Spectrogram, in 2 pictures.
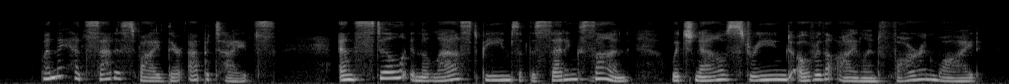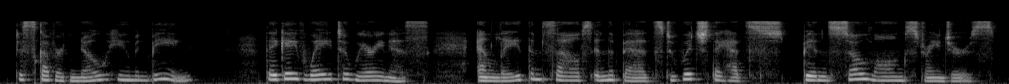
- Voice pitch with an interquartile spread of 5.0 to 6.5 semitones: Yes, average, 5.3 semitones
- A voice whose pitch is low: No, high, 195 Hz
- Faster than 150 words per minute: No, average, 145 wpm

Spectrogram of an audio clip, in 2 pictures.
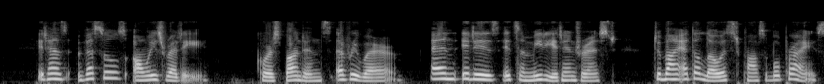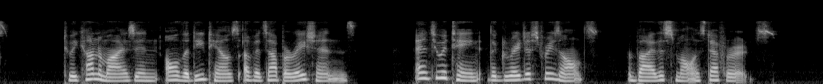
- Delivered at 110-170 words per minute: Yes, average, 140 wpm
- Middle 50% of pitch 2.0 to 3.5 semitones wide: No, average, 5.1 semitones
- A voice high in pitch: Yes, high, 195 Hz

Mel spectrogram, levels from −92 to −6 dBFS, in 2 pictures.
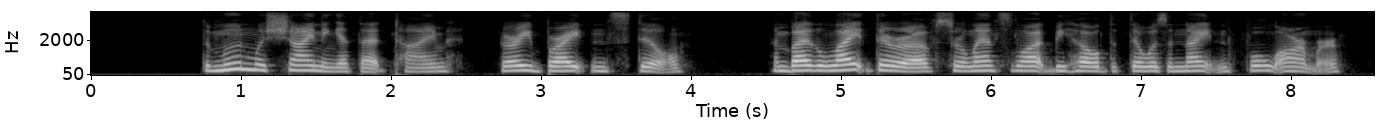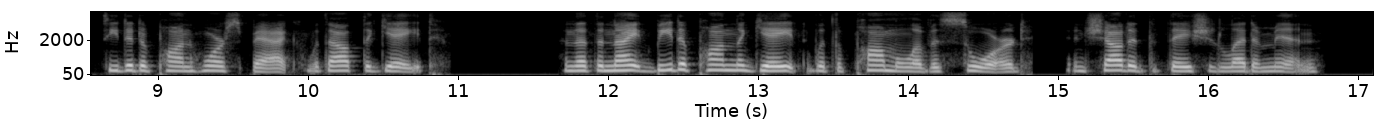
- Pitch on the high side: Yes, high, 215 Hz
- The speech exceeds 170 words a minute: Yes, average, 195 wpm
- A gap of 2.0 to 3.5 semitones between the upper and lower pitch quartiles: Yes, average, 2.7 semitones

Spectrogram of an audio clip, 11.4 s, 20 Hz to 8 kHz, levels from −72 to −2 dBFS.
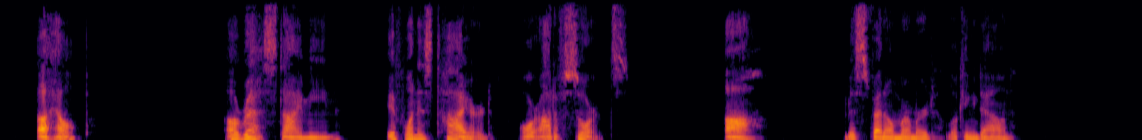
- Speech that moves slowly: Yes, slow, 100 wpm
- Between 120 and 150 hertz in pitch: No, low, 110 Hz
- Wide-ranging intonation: Yes, wide, 8.0 semitones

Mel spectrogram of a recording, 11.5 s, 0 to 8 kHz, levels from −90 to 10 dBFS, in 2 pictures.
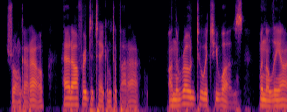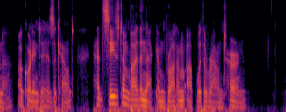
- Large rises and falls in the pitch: No, average, 3.9 semitones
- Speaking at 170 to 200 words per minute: Yes, average, 195 wpm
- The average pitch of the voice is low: Yes, low, 105 Hz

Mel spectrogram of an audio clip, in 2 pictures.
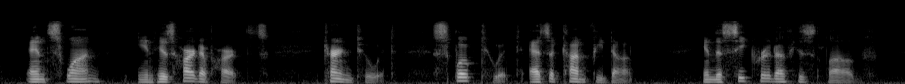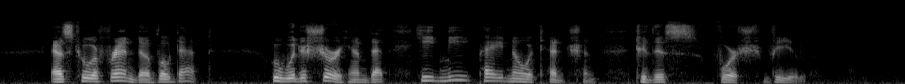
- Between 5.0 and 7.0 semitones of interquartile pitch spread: Yes, average, 5.3 semitones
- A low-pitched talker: Yes, low, 125 Hz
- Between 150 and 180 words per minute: No, average, 140 wpm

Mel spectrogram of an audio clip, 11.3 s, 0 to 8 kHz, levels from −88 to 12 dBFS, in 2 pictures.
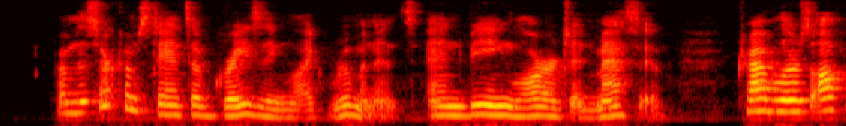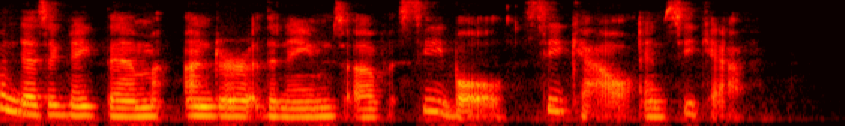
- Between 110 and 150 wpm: Yes, average, 145 wpm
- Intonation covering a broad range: Yes, wide, 7.1 semitones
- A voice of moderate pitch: Yes, medium, 175 Hz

